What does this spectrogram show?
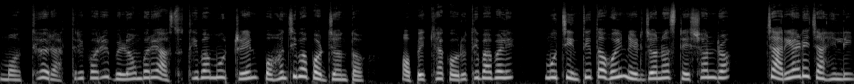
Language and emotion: Odia, fearful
